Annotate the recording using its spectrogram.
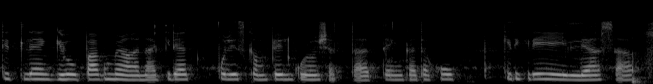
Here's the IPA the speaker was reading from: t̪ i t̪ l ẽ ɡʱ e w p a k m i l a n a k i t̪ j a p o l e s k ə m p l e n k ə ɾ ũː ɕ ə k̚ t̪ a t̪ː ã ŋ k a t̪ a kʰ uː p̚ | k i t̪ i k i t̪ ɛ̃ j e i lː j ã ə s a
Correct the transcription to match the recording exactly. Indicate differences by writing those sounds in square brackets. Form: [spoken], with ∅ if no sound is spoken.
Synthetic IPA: t̪ i t̪ l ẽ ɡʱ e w p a k m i [ɭ] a n a k i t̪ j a p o l [i] s k ə m p l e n k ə ɾ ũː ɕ ə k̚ t̪ a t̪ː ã ŋ k a t̪ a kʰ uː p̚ | k i t̪ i k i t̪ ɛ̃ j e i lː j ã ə s a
